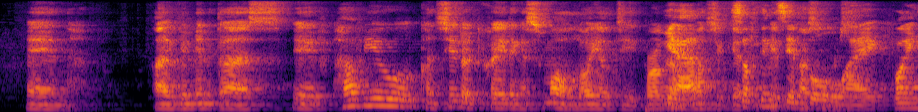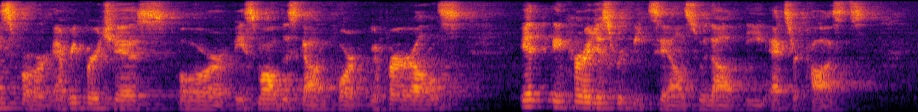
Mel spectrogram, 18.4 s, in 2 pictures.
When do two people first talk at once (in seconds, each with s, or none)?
6.6 s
